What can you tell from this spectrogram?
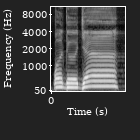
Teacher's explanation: dal sukun yang mati asli di tengah kalimat qalqalah sugro. Qad ja, jangan lupa dipantulkan.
